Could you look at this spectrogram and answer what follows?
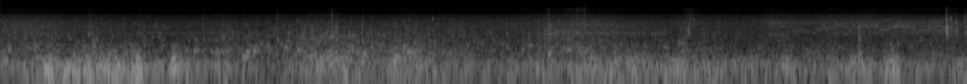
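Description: Wind buffeting the microphone and water washing against a kayak hull, a steady rushing noise with a few faint ticks scattered through it.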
